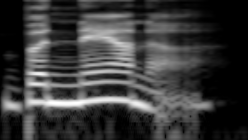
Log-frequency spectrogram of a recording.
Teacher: The first and last syllables are weak.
